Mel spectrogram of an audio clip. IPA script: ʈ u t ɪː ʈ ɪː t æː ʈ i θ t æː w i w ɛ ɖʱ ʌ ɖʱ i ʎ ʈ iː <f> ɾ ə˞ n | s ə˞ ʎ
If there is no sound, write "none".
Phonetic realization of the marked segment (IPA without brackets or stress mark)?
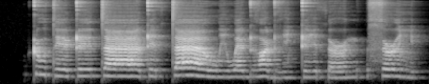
θ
